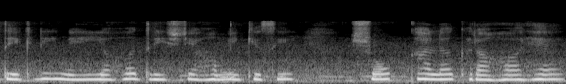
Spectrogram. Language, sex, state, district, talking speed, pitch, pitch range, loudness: Hindi, female, Punjab, Fazilka, 115 wpm, 230 Hz, 220-240 Hz, -13 LUFS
